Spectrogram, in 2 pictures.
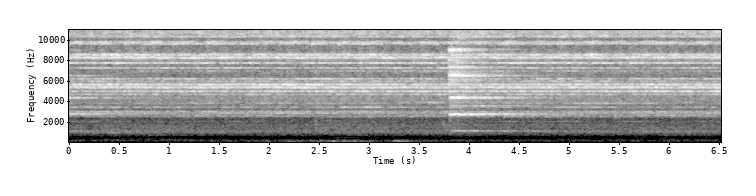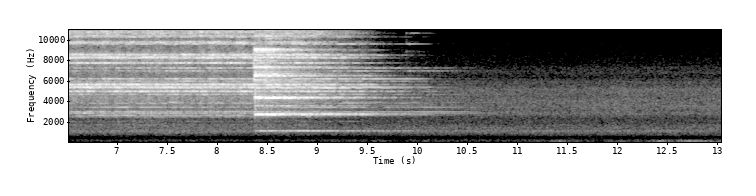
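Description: Altar bell rung at the elevation of the consecrated host: a high, bright ringing that sounds again about four seconds in and once more about eight seconds in, each ring held a few seconds, then dying away near the end.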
